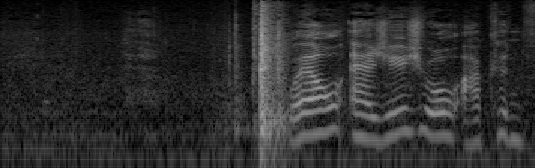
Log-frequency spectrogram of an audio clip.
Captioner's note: door slams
